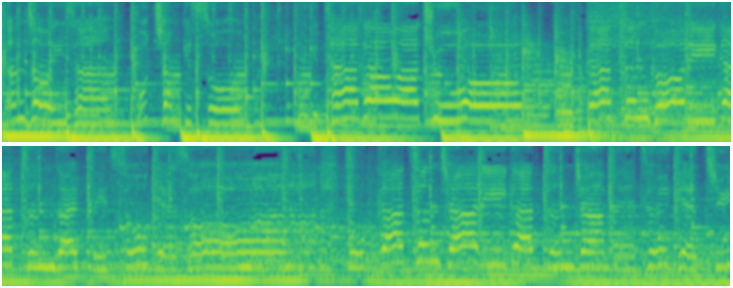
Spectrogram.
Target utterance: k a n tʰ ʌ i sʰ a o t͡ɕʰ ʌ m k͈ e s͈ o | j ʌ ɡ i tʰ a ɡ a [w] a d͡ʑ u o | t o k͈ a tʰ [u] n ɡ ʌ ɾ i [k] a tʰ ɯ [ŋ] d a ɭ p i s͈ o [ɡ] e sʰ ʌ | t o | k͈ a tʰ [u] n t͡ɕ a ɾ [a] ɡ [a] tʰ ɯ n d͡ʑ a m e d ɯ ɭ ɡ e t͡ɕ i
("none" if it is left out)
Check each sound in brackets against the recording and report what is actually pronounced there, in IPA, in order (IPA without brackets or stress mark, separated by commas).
w, ɯ, ɡ, n, ɡ, ɯ, i, a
